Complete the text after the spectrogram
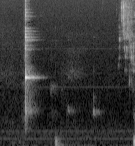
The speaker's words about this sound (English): No, like, just like this. Like here, you pour your own glass then, girl. Just like this.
